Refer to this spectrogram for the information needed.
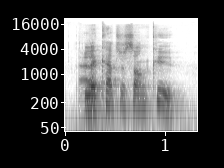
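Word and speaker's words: Les Quatre Cents Coups: Le Quatre Cent Coup.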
